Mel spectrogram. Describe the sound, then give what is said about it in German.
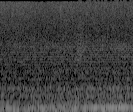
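A tram rumbles across a bridge, producing a steady low-pitched rumble with a slight rhythmic throb that holds at an even, moderate level throughout. “Die Menschen im Tram, das jetzt über die Brücke fährt”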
